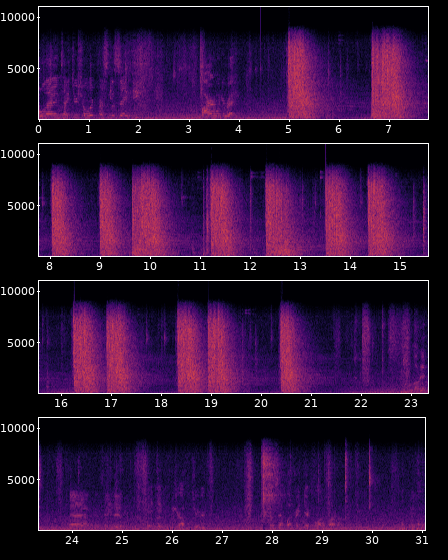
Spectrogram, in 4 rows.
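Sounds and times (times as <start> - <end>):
submachine gun firing bursts: 5.0 - 5.8, 6.6 - 10.6, 11.2 - 15.2, 16.2 - 17.7, 18.3 - 19.6, 20.3 - 21.1.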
